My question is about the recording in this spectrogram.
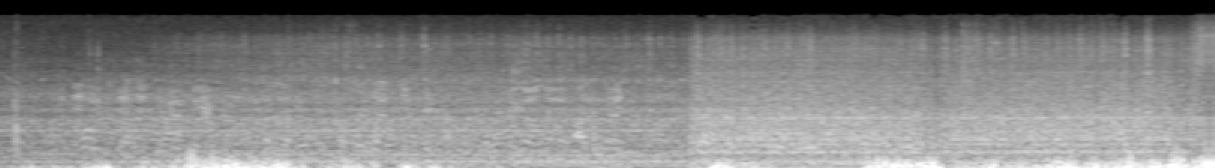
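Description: Wind buffeting the microphone in low, gusty rumbles. From about halfway, a steady engine hum and people talking come in.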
